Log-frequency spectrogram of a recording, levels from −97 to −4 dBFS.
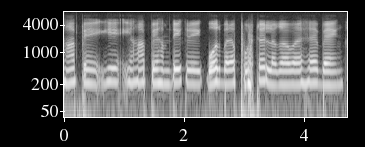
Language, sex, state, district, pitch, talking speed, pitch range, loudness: Hindi, female, Chhattisgarh, Raipur, 210 Hz, 230 wpm, 200-220 Hz, -16 LUFS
